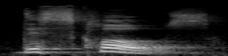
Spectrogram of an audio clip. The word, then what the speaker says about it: disclose: number five this disclose disclose disclose the stress is on the second syllable on k sound disclose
